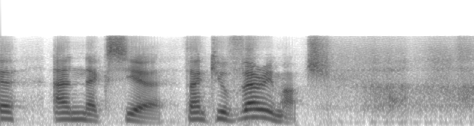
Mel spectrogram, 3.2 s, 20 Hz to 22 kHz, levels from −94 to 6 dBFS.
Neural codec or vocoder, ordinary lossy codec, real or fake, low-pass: codec, 16 kHz, 0.3 kbps, FocalCodec; none; fake; none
